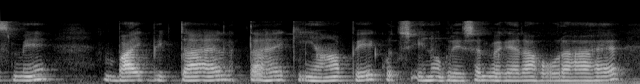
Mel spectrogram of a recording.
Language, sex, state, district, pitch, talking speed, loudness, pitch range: Hindi, female, Jharkhand, Ranchi, 185 Hz, 140 wpm, -20 LUFS, 180-195 Hz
